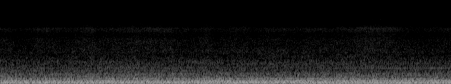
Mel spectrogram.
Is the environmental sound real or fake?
fake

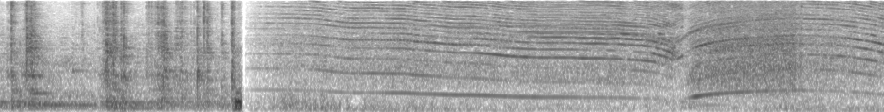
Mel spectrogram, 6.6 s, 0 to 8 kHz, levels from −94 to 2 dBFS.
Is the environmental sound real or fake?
real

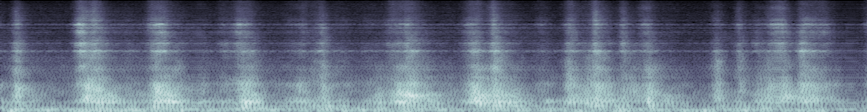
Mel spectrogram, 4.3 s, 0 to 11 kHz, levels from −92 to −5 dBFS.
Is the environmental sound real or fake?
fake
